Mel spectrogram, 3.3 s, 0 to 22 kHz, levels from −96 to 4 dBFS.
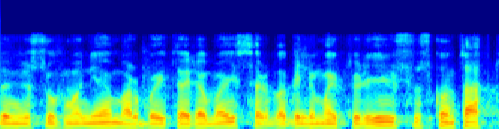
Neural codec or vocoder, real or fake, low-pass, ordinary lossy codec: codec, 16 kHz, 4 kbps, X-Codec, HuBERT features, trained on LibriSpeech; fake; 7.2 kHz; Opus, 64 kbps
